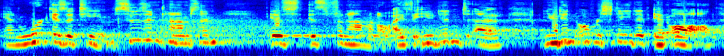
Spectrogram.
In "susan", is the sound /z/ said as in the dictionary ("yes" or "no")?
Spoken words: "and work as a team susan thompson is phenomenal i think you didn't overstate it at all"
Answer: yes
